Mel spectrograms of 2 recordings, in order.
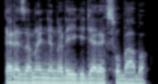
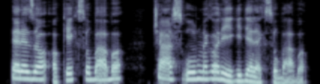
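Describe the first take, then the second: First: A firm, level correction; interrupting firmly. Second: High, anxious, eager-to-please; nervous little voice, pitched well up; timid companion voice. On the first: Mistress overruling her companion's plan, firm and level. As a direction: cut her off and set it straight. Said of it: "szakította félbe". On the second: Companion listing room plans to her mistress, high and anxious. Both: Acted.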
